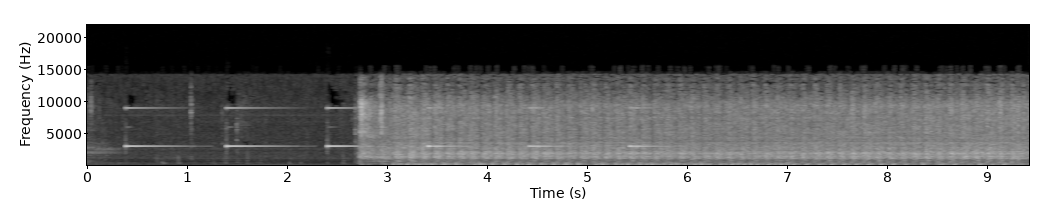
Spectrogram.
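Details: VW Jetta TDI diesel after an engine swap, P0341 cam performance code, scoped for injector pulse: dash chimes, then the starter cranks steadily about four beats a second for several seconds without firing.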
